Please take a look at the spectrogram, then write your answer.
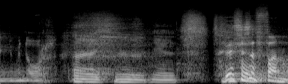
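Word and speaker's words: Númenor: I've got to roll your R's when you say Numenor.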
